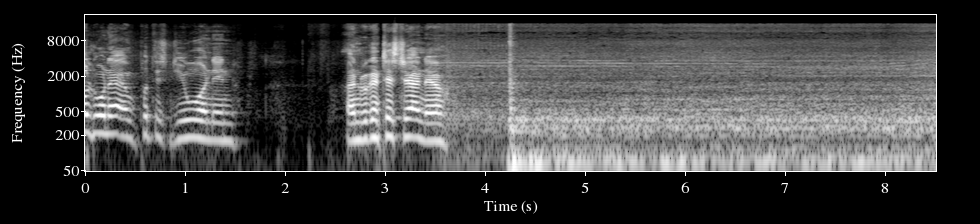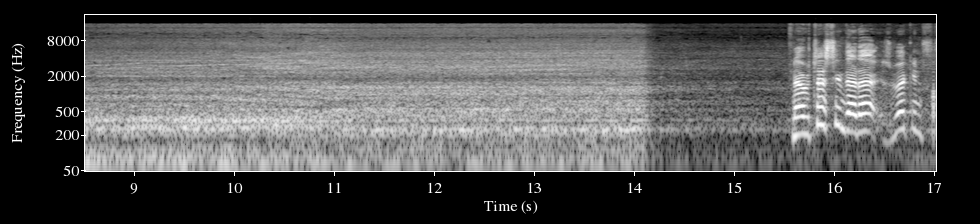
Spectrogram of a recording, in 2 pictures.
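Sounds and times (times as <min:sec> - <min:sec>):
gas boiler rumbling: 0:03.4 - 0:17.0.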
